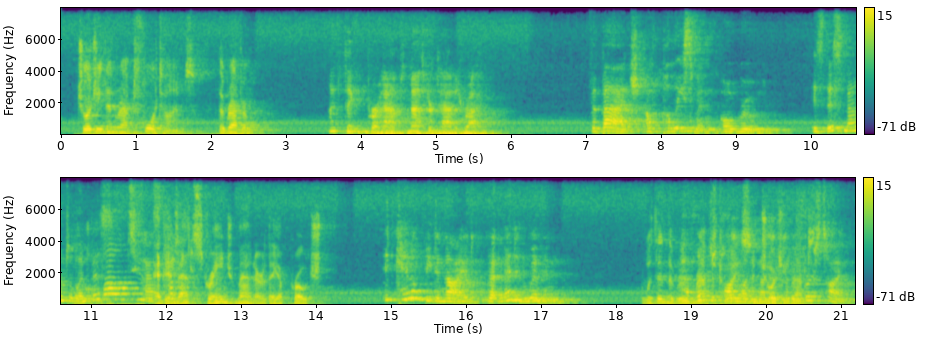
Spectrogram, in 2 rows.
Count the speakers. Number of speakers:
six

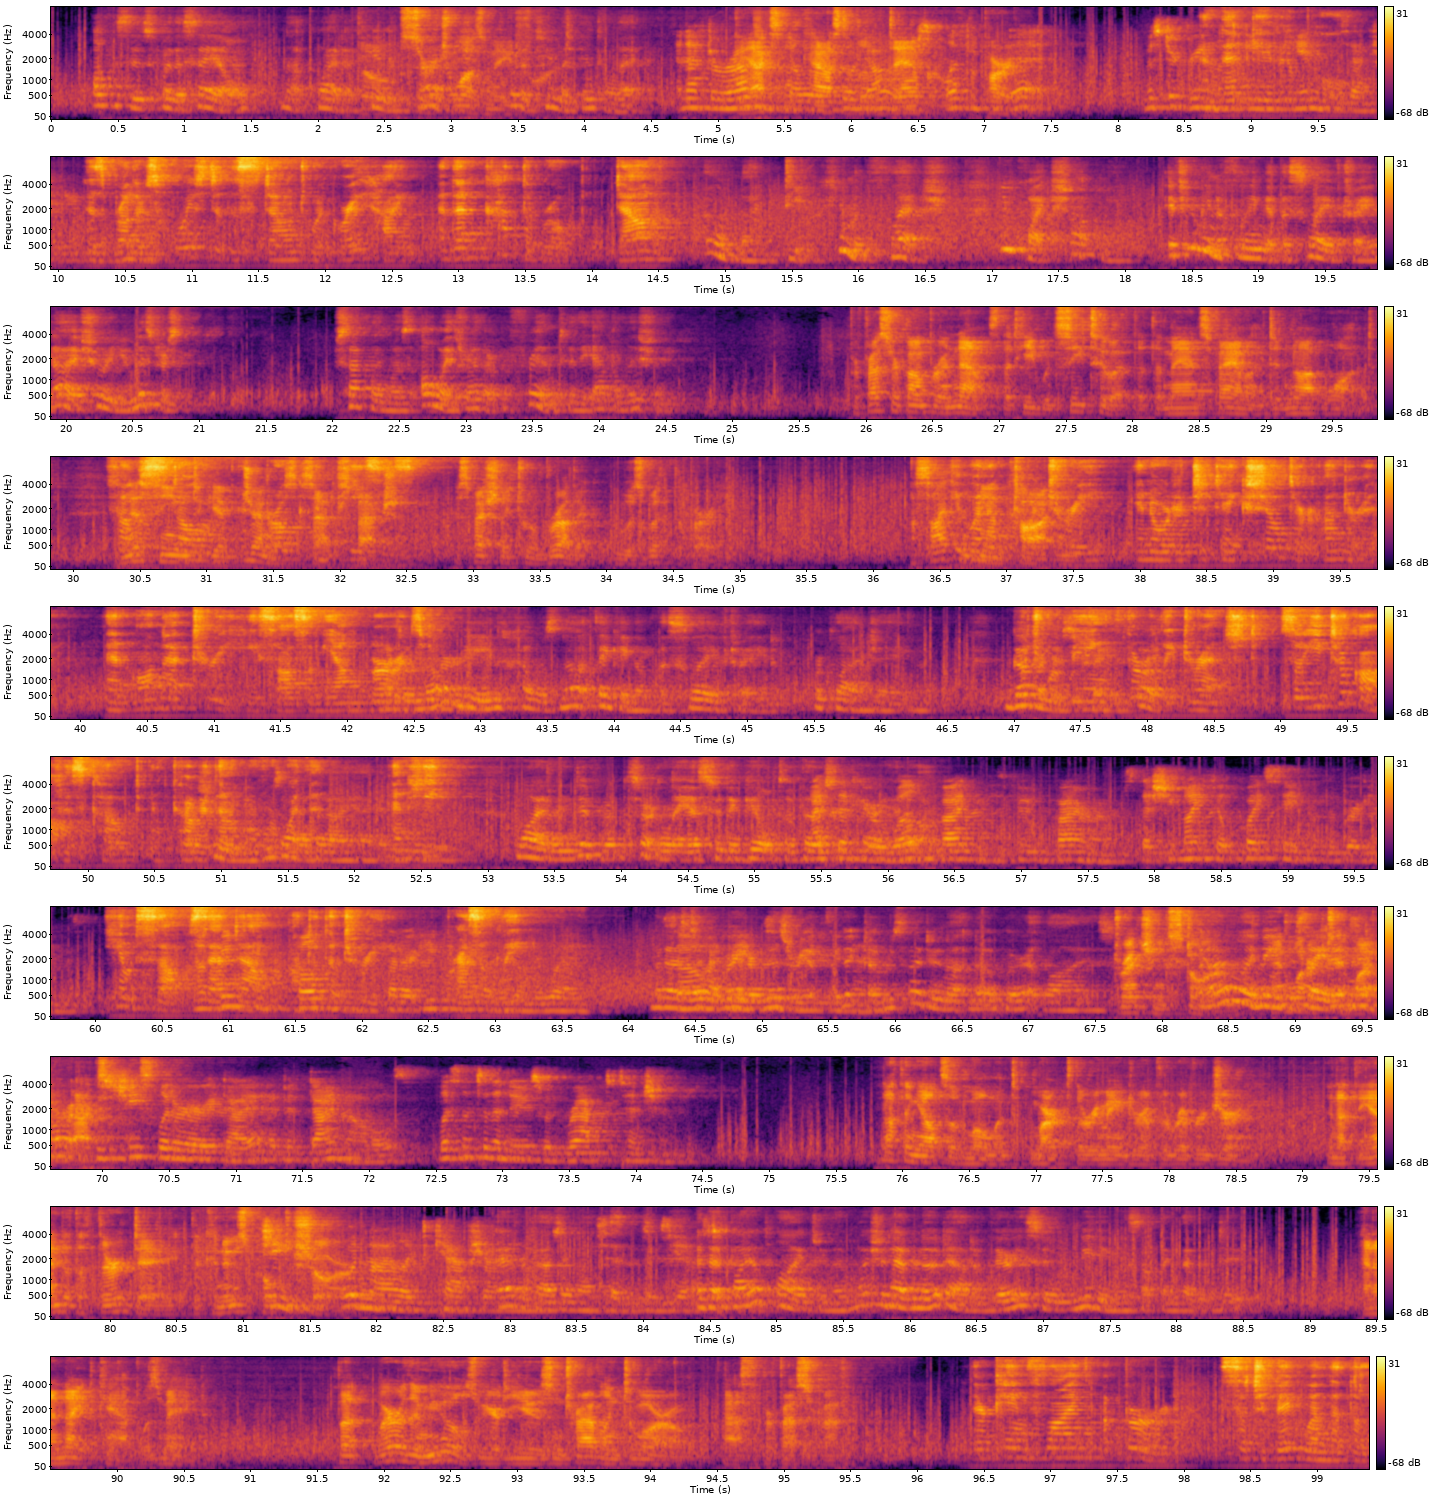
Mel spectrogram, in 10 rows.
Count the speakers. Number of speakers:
four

